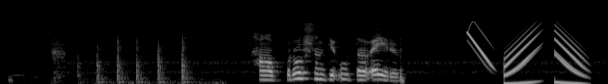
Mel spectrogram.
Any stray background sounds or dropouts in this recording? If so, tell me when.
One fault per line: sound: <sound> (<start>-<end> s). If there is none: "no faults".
sound: thud (0.8-2.3 s)
sound: chirp (4.7-5.9 s)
